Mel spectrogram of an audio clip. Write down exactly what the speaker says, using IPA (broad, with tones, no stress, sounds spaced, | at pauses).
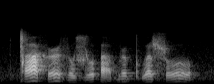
ǀ a˧˥˧ x ə˞˧˥˧ z o˧ ʑ o˧˥ ʔ a˧˩˧ b ə˞˥ kʷʼ a˧˥˧ ʂ o˧˥˧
